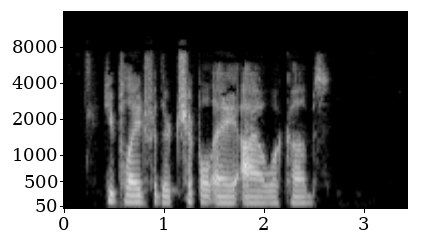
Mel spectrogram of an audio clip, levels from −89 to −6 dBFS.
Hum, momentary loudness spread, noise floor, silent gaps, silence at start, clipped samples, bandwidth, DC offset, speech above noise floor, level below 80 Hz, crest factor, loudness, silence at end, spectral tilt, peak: none; 9 LU; -82 dBFS; none; 0.2 s; under 0.1%; 9.4 kHz; under 0.1%; 57 dB; -66 dBFS; 24 dB; -25 LUFS; 0.8 s; -4.5 dB/octave; -4 dBFS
